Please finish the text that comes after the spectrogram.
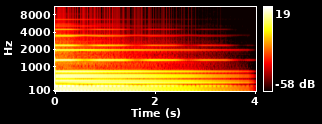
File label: Ensoniq ESQ-1 Tube Bells C2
